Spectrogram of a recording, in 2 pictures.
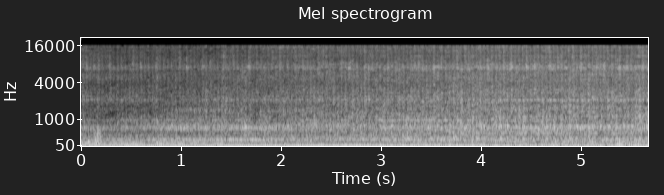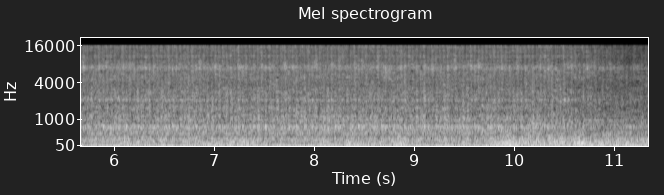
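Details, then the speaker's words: Volvo B10M diesel idling after Bendix AD-2 air dryer rebuild, gauges near unloading pressure: steady low rumble with compressor chugging, no tinkling or leak hiss; air system healthy. "It's not far off unloading if it's going to."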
